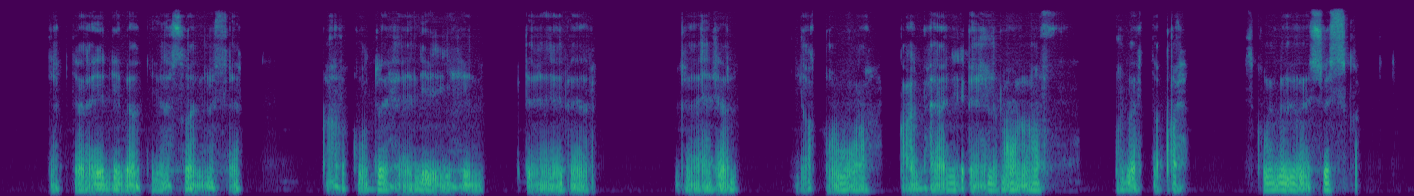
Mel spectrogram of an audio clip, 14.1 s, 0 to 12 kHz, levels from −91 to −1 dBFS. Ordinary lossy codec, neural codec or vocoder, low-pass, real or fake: none; autoencoder, 22.05 kHz, a latent of 192 numbers a frame, VITS, trained on one speaker; 9.9 kHz; fake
